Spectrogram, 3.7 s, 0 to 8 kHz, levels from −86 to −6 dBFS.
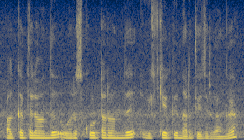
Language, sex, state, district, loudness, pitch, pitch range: Tamil, male, Tamil Nadu, Kanyakumari, -16 LUFS, 135 Hz, 125-145 Hz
